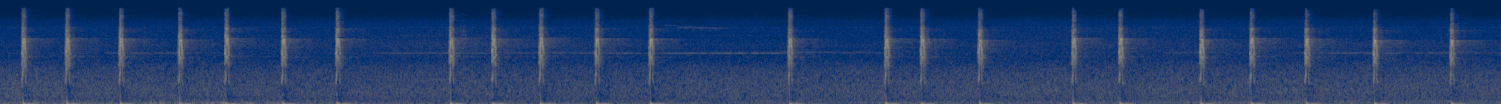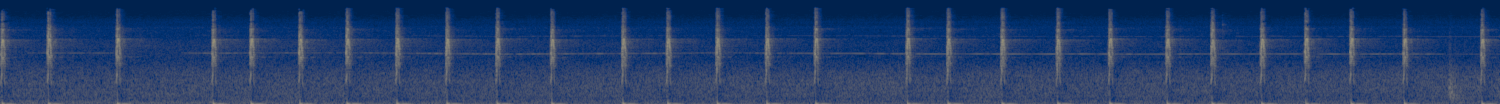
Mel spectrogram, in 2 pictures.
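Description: A woodpecker, thought to be a white-backed woodpecker, pecking at suet balls in a wire-mesh cage feeder. Its beak strikes come as sharp taps at about one to two a second, often in quick pairs.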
